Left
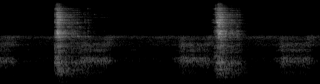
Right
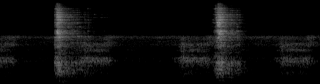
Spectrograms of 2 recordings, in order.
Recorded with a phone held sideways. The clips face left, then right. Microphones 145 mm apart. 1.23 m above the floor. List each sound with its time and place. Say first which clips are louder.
0.5 s a rattle: right 2 dB; 15° right (ahead or behind), 3 m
